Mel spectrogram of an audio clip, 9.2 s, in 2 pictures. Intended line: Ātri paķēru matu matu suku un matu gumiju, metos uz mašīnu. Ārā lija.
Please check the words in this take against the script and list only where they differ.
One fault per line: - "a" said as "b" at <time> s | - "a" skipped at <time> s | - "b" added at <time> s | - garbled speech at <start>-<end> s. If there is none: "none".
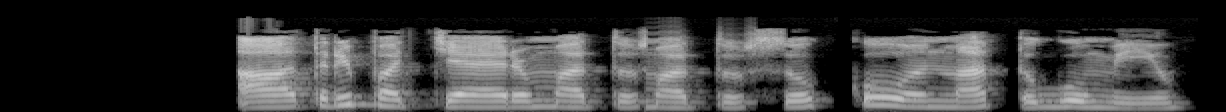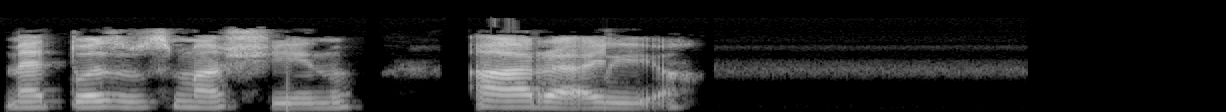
none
